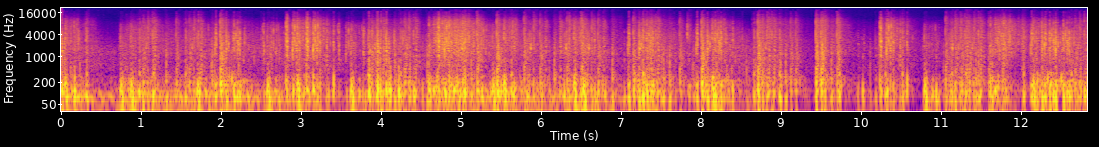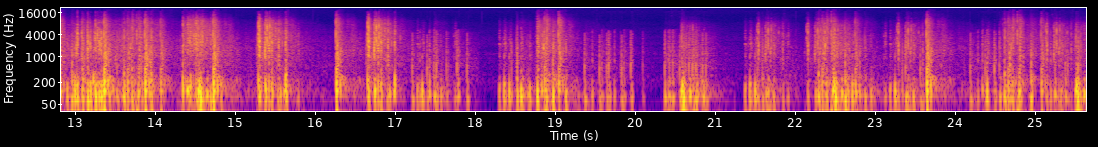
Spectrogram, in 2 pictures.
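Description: Massed musket fire from several Civil War brigades in the strategy game Grand Tactician: The Civil War, a dense continuous crackle of overlapping shots that thins into separate volleys and pops, loud and sustained without voices.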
